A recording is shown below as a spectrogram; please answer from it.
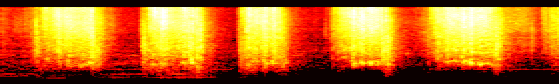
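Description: Sticky lint roller rolled in repeated strokes over a fabric backpack cover, a crackling rasp on each of about five strokes.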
